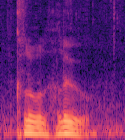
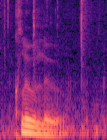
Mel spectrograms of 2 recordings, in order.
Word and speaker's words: Cthulhu: Lovecraft specified that the name cannot be pronounced by human vocal organs. He offered approximations. Clulu, Clulu, Cthulhu, acknowledging that all are failures.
